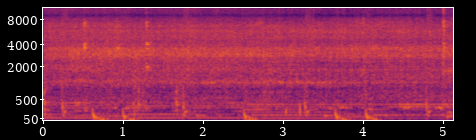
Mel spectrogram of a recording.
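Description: Tomato and onion fry in oil for an egg biryani, giving a steady hissing sizzle broken by regular scraping and clacking strokes of a stirring spoon against the pan.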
